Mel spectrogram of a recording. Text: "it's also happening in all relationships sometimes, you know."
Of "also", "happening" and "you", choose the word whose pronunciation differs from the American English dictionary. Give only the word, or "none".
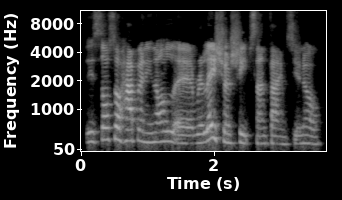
happening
